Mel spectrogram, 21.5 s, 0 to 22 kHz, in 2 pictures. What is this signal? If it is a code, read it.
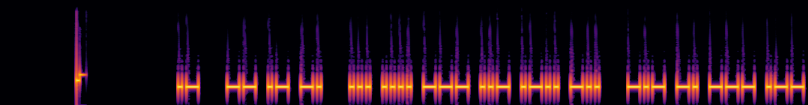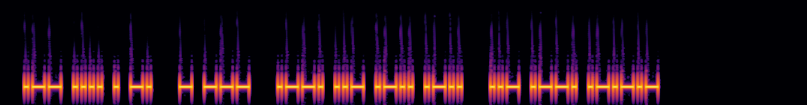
Morse code, heard as a keyed tone, about 22 wpm, 700 Hz. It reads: A MAN SHOULD KNOW WHEN TO PULL UP.
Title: Sentences from Top 1000 Words - Review Part 2 - 22wpm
